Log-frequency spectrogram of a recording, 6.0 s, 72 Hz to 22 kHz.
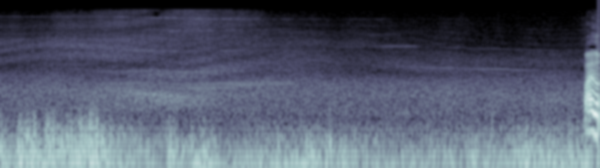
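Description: Electric motor and propeller of an E-flite Air Tractor 1.5m RC plane flying slow and low, heard as a faint whine that drifts slightly down in pitch as it passes. Wind rumbles on the microphone underneath.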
